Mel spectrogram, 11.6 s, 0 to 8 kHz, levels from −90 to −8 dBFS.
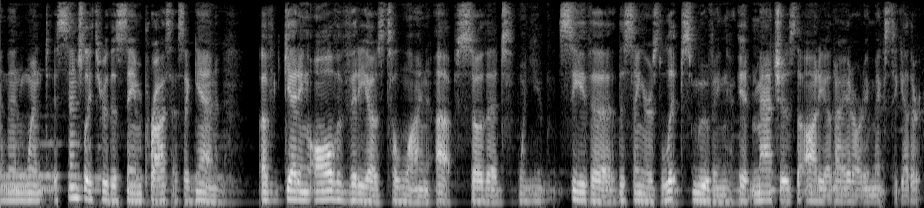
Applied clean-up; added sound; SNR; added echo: neural mask model RNNoise.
